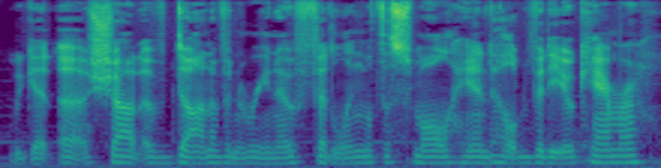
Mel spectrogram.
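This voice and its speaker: A man's voice: mid-range voice, level tone, brisk, faint music behind. A man narrating scenes as the game master of a tabletop roleplaying game.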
